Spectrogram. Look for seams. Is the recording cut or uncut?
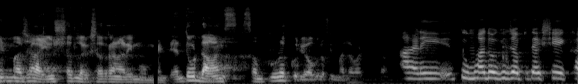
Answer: uncut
